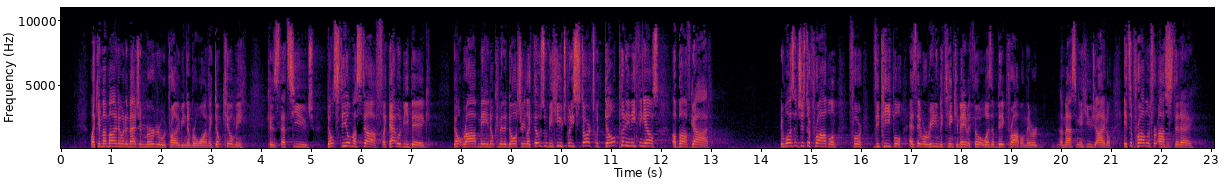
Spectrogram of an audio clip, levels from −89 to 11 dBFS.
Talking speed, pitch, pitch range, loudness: 215 wpm, 205 Hz, 180-225 Hz, -27 LUFS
